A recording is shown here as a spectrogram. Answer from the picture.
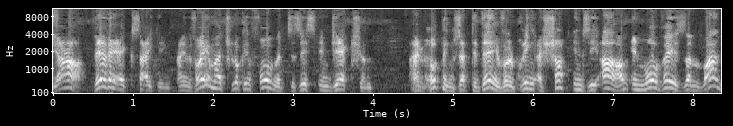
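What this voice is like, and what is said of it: German accent. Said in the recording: “the accent. German, isn't he?”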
